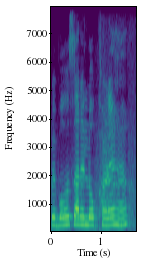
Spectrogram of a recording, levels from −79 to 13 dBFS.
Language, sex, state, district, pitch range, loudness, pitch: Hindi, female, Jharkhand, Garhwa, 270-280 Hz, -14 LUFS, 275 Hz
